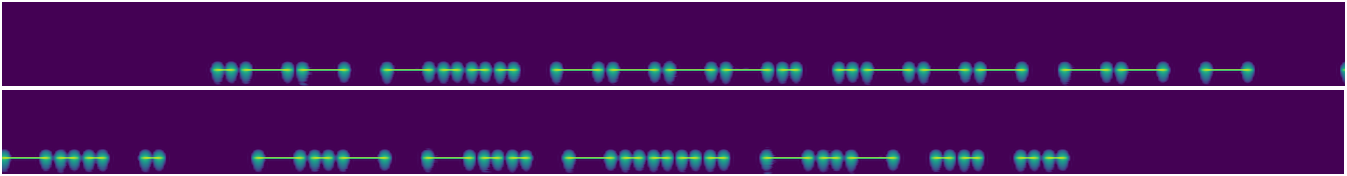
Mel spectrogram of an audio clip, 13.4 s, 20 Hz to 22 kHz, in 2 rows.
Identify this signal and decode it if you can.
Morse code, heard as a keyed tone, about 17 wpm, 700 Hz. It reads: WB9JMT DE KD6KII
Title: USA Callsign DE Callsign - 6 Characters - 17wpm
